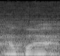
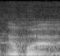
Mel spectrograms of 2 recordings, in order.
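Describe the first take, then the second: No difference in how they are said.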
